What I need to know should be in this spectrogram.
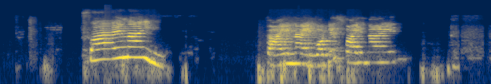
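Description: A young child speaks with animation over an online call.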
